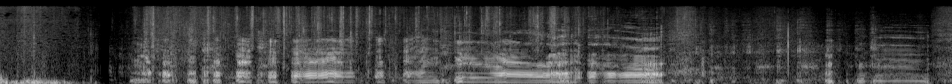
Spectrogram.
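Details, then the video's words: Wild boar, a male courting a female in the wild: loud, rapid harmonic grunts and squeals pulsing several times a second, some rising and wavering, with rustling and snapping throughout. "Wild Boars love story"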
